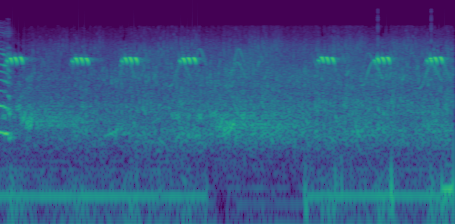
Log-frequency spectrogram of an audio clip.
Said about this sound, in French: Il y a même l'eau aussi.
